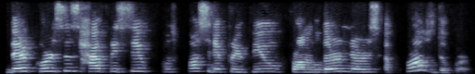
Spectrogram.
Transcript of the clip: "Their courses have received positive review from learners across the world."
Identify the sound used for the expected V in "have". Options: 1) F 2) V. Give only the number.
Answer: 2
